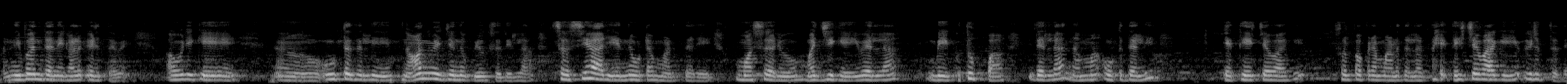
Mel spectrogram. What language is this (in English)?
Kannada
